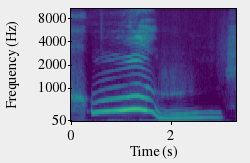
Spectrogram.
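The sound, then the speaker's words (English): A voice imitates eerie howling wind with one long, fairly loud wail that holds a steady tone, then slides down to a lower moaning pitch before cutting off. “And the sound of howling is just issuing out, just this.”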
